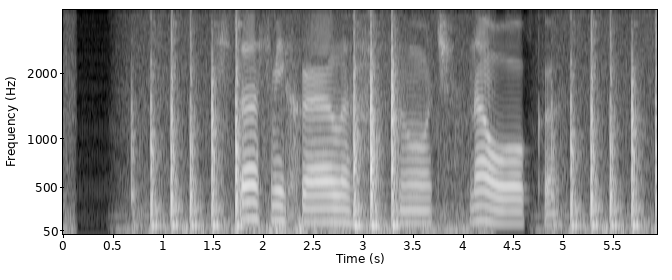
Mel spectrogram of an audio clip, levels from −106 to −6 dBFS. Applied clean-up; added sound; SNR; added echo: none; Knock; 0 dB; none.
